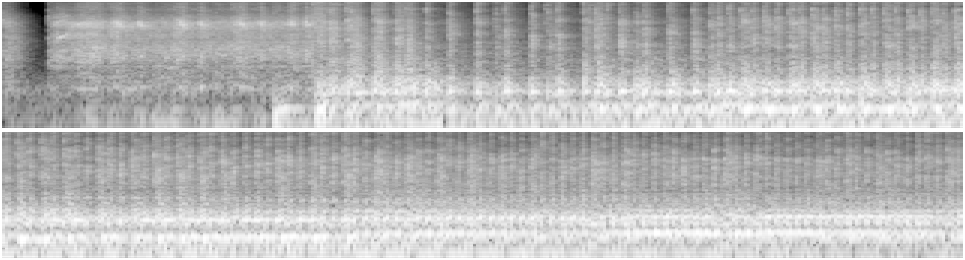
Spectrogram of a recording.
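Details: Honda Shadow V-twin after a single-carburetor intake manifold conversion, started on choke: brief cranking, then it catches and settles into a steady, lumpy idle with a couple of light blips; runs evenly.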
